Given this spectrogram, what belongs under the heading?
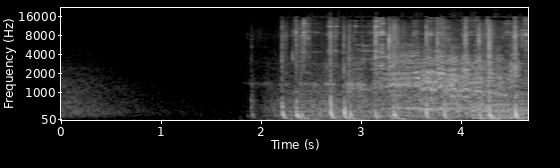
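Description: Horse hooves clip-clopping at a fast gallop right after a sudden cut from near silence, loud and close, with a sharp whinny mixed into the steady pounding rhythm.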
